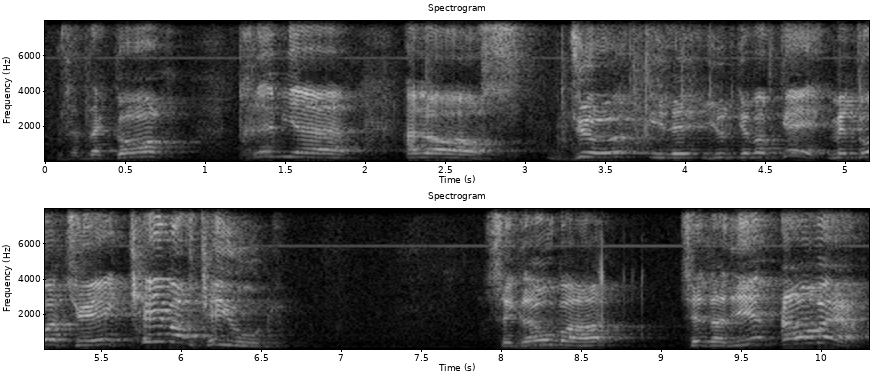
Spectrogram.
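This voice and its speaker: A high, bright man's voice with a gravelly edge, teaching a Torah class and firing questions at his listeners. The room rings with echo and a faint hiss sits underneath. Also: takes it slowly. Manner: animated, quizzing listeners with questions. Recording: echoey room with faint noise.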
